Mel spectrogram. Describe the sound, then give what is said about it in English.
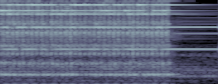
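A home telephone bell rings with a rapid, buzzing trill for about a second and a half, part of a series of harassing calls, then cuts off and leaves a fading metallic hum. It is loud, with no voices. “Somehow, McElroy got the Clements' home phone number and began a series of harassing calls.”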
